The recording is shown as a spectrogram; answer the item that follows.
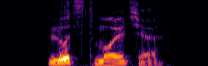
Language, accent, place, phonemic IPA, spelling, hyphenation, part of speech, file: German, Germany, Berlin, /ˈlʊstˌmɔlçə/, Lustmolche, Lust‧mol‧che, noun, De-Lustmolche.ogg
- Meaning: nominative/accusative/genitive plural of Lustmolch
